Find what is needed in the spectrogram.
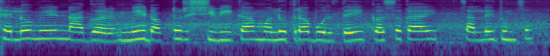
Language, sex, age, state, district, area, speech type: Marathi, female, 30-45, Maharashtra, Wardha, rural, read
